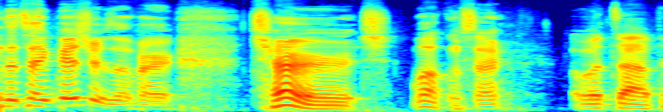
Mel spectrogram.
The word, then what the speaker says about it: Churkh: So social media name is Church, but it's spelled Churkh.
